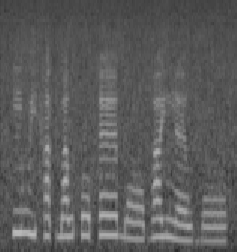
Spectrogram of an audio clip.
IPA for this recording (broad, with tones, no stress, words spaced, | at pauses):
nuː˥˨jha˧t̚ba˧who˥˨ hɛː˧bɔː˩ba˧j nɛː˩wboː˩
